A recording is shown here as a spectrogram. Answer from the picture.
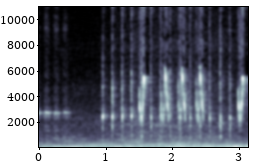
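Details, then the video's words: Young ciblek (Bar-winged prinia) kept as a lure bird: soft, steady whistled notes, then a quick run of sharp high chirps and squeaky, buzzy notes, with low room hum underneath. "Ciblek dakun muda pikat mantap"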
